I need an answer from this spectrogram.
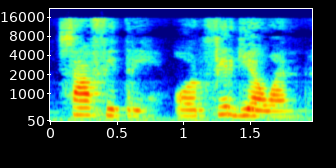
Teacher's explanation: the F and V have the same sound without any obstruction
